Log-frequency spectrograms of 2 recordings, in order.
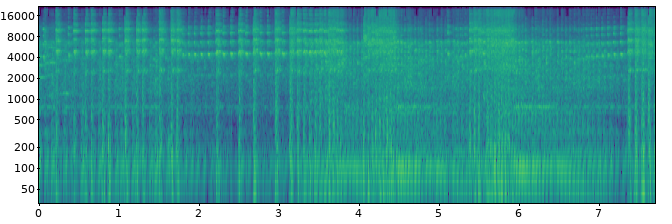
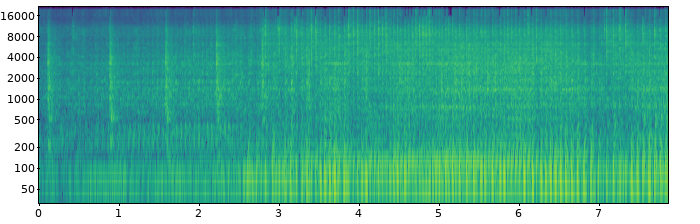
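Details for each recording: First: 1947 Whizzer Model H engine, first run after restoration: fast irregular ticking with squeaky chirping on each firing pulse, caused by incorrect copper head gasket from an NE5 reproduction Whizzer leaking. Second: 1947 Whizzer Model H engine running after restoration, spark wire fixed and carb refitted; idles poorly until warm, choke then taken off: crisp even single-cylinder popping at steady fast pace, no knocks; normal running.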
